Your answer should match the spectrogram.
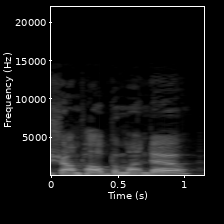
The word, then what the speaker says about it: Jean-Paul Belmondo: And his character, because in the original, how would you say his name? Like Jean-Paul Belmondo? – Yeah.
